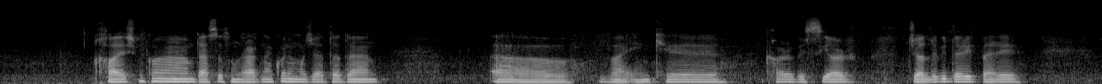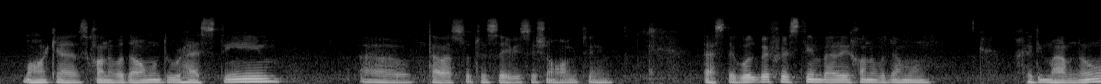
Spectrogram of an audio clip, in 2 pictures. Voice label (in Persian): صدای مشتری رضایت از خرید دسته گل آلستر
